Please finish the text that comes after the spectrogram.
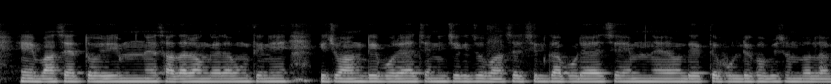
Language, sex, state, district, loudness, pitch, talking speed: Bajjika, male, Bihar, Vaishali, -27 LUFS, 135 Hz, 180 wpm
